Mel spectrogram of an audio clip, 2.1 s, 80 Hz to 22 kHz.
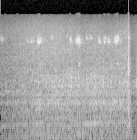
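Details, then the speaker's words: Ford 7.3L diesel pickup cold start at about 50°F, smoking heavily; high chirping belt squeal in bursts over a rough idle from a slipping belt, owner blames swollen belts and pulleys. "She smokes like hell, though. You don't want to rev a diesel. It's cold either. Yeah, the belts are squealing."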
